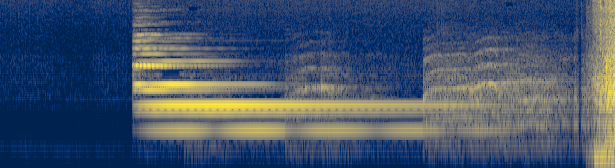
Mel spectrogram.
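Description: About a second of silence, then a single strike of a large bell that rings on and slowly fades, heard as the soundtrack of a film teaser played over a hall's sound system. Fainter wavering sounds join the ringing twice as it fades.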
